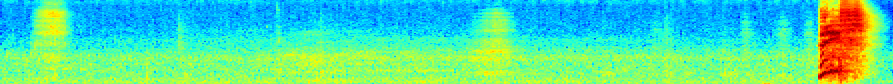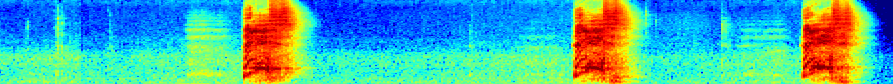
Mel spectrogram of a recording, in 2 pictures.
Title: sneezing (sample)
